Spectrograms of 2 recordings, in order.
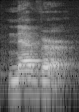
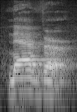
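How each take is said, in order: The two takes are said the same way.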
